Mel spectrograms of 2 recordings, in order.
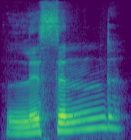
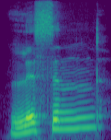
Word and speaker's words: listened: study the pronunciation slowly listened so the T is silent listened and we imagine that the e so the T and E in listened our silences listened listened listened not listen Ed listened speak mouth open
